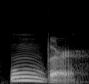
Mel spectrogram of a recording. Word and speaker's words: Uber: Then we connect it to the second half of this word, which is burr. Burr. Once again, it's just a consonant cluster, b and together, burr. So when we put two and two, or these two halves together, we get Uber.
